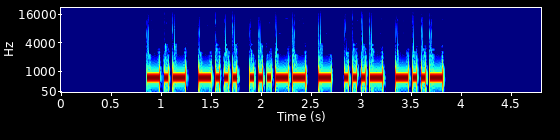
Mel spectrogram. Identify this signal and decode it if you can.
Morse code, heard as a keyed tone, about 28 wpm, 700 Hz. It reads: KB3TVX
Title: USA Call Signs - 6 Characters - 28wpm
